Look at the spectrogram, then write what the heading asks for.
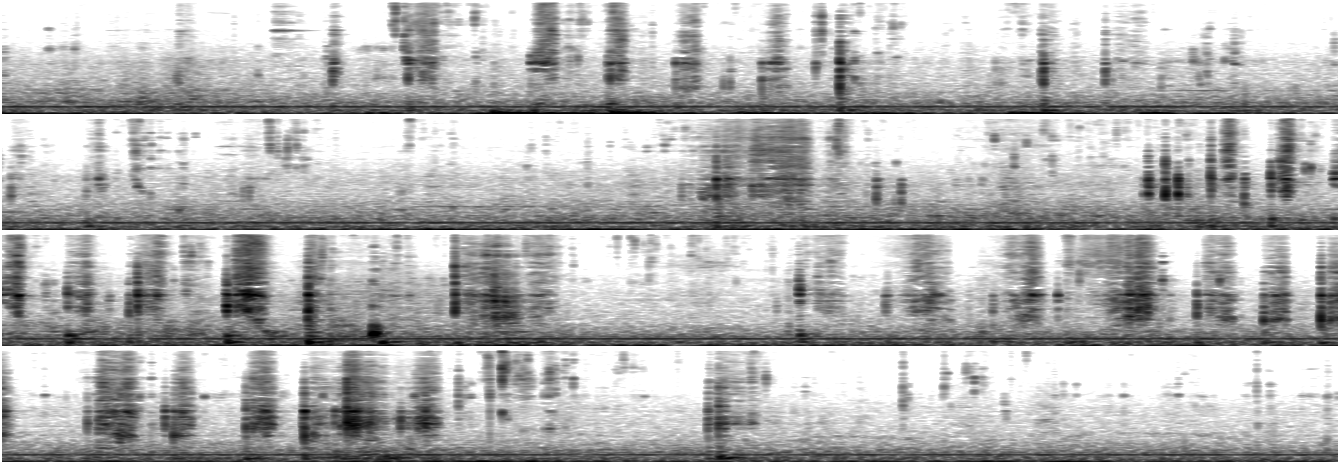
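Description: Close-up chewing and wet mouth clicks of someone eating rice with scrambled egg and bacon, in irregular clusters, over a faint steady electrical hum.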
